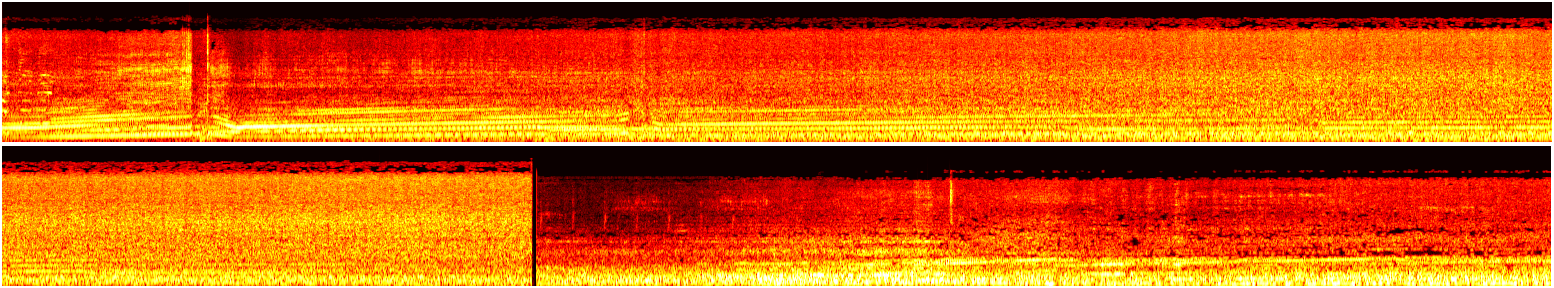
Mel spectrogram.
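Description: Car engine under full throttle, heard from inside the cabin: its pitch climbs through the gears, with quick upshifts about two and six seconds in, then a long slow rise. About twenty seconds in the sound cuts to a different recording of a car accelerating on a highway, with louder engine and road noise rising in pitch.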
